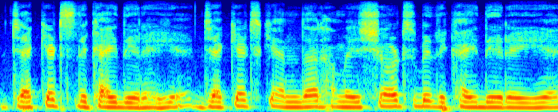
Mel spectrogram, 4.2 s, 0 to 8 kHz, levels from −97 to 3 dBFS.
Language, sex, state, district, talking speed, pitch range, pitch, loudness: Hindi, male, Bihar, Sitamarhi, 215 wpm, 135-155 Hz, 140 Hz, -19 LUFS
